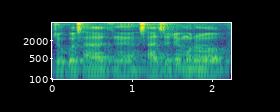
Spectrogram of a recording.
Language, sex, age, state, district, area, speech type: Odia, male, 18-30, Odisha, Khordha, rural, spontaneous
